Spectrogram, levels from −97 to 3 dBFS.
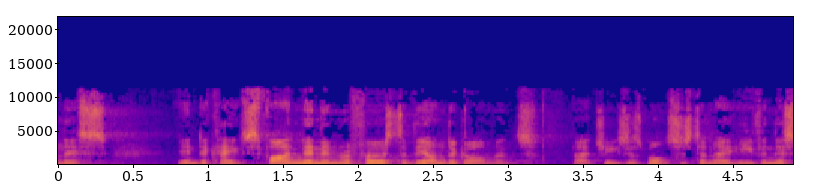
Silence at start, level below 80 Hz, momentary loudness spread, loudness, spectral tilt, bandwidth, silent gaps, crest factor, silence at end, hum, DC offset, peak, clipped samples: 0 s; -82 dBFS; 13 LU; -37 LUFS; -3 dB/octave; 11.5 kHz; none; 20 dB; 0 s; none; under 0.1%; -18 dBFS; under 0.1%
